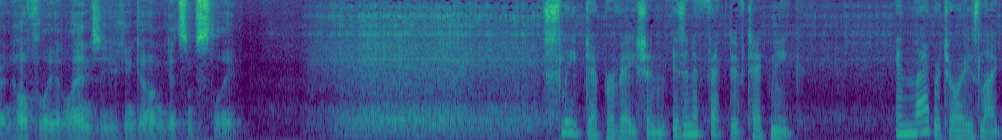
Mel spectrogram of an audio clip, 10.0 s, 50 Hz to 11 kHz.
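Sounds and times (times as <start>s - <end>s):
low hum: 2.6s - 10.0s
chart recorder mechanical chatter: 3.0s - 10.0s.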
